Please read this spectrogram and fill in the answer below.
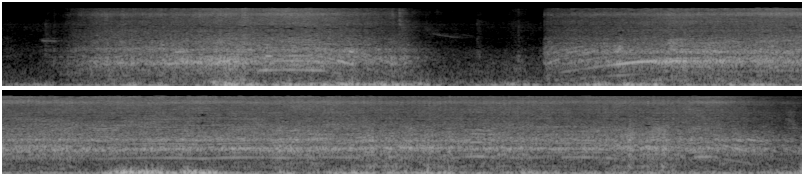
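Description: Two-stroke petrol chainsaw running at high revs. It drops off briefly about two seconds in, then revs up again and runs on steadily.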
